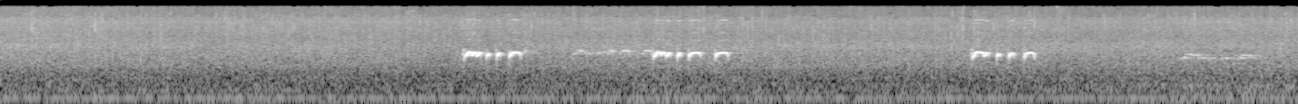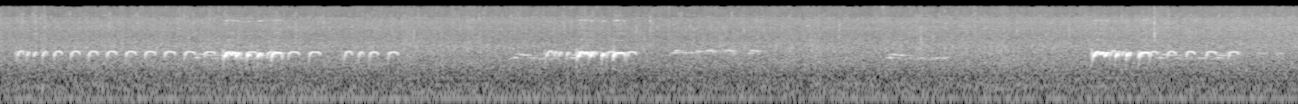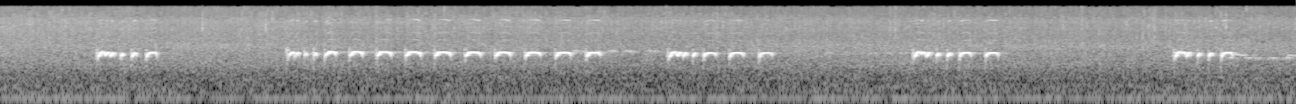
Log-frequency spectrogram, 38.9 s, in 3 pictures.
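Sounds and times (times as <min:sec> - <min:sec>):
rain hiss: 0:00.0 - 0:38.9
doves cooing in staccato notes: 0:04.6 - 0:07.4, 0:09.6 - 0:10.4, 0:11.8 - 0:17.1, 0:18.1 - 0:20.8, 0:23.9 - 0:25.9, 0:26.9 - 0:27.6, 0:28.8 - 0:36.0, 0:37.6 - 0:38.9.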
